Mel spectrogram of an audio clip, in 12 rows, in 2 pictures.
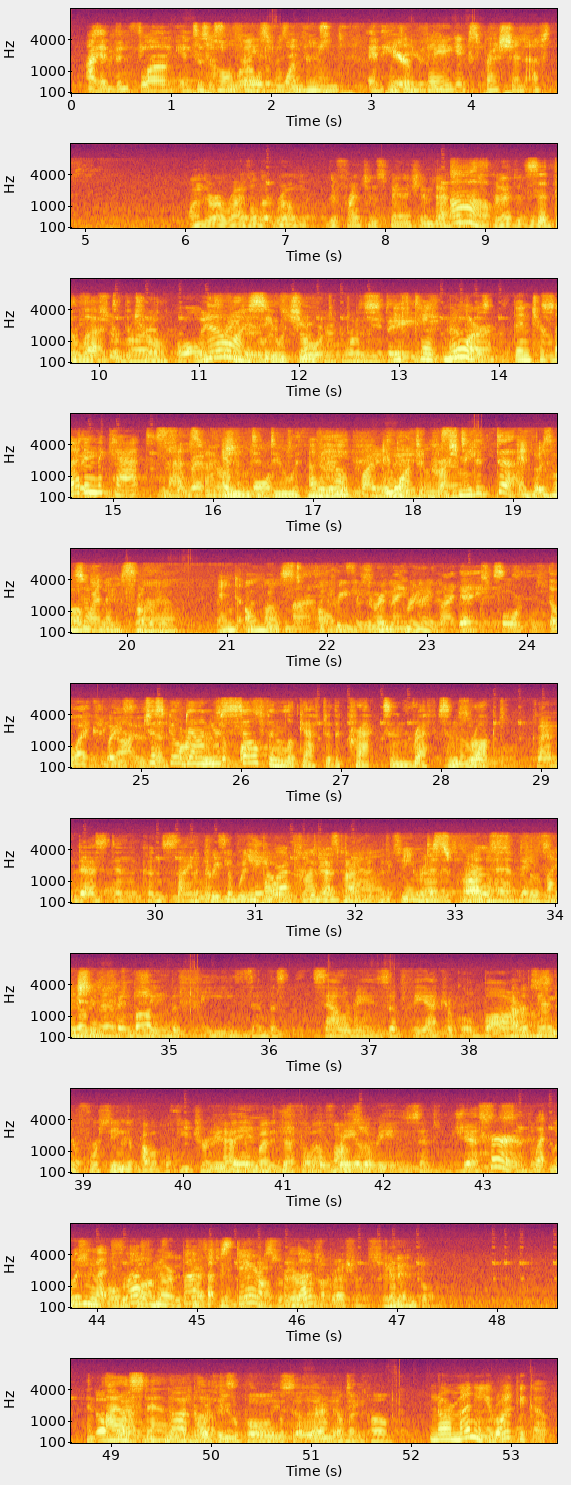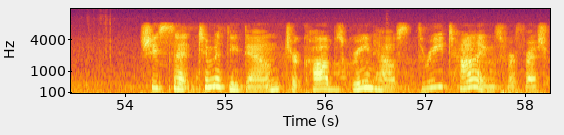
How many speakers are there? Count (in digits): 7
